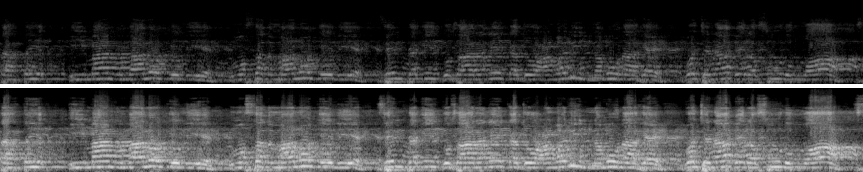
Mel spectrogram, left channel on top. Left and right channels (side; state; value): left; quieter; 22.6 dB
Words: تحقیق ایمان والوں کے لیے، مسلمانوں کے لیے زندگی گزارنے کا جو عملی نمونہ ہے وہ جناب رسول اللہ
